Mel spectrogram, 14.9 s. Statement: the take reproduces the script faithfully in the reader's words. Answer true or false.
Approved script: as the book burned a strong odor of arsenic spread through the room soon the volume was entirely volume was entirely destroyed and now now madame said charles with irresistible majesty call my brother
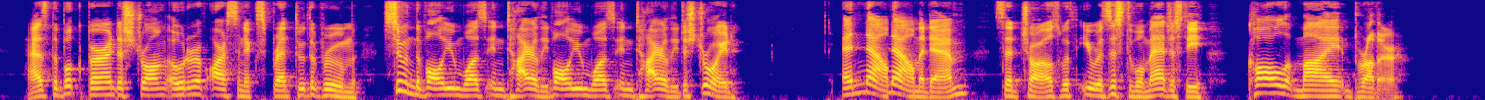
true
